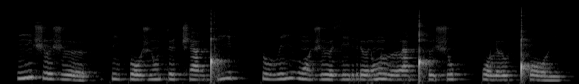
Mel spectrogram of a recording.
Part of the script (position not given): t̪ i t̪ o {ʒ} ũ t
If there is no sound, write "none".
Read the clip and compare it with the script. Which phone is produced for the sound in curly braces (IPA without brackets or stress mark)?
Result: ʒ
